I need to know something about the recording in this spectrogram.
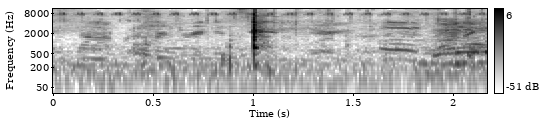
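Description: A metal bat strikes a ball with a sharp ping.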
